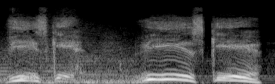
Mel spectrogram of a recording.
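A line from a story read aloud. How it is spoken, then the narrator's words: Hoarse wheeze with groan. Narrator (Russian): прохрипел он и со стоном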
